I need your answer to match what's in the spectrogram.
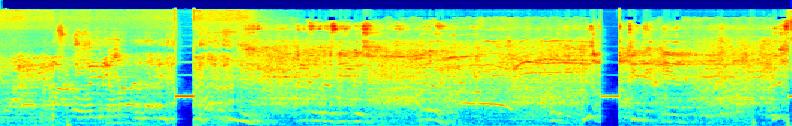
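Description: Loud, dense death metal with deep growled, bellowing vocals over a wall of distorted guitars and drums, briefly cutting out twice before crashing back in.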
